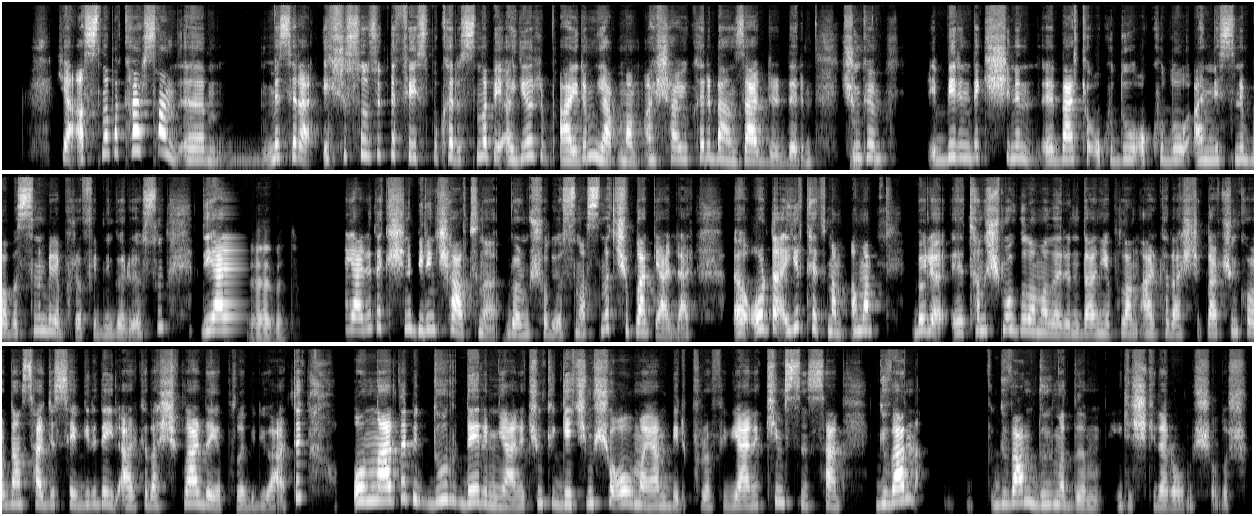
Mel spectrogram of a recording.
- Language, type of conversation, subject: Turkish, podcast, Online arkadaşlıklar gerçek bir bağa nasıl dönüşebilir?
- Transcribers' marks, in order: other background noise; other noise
